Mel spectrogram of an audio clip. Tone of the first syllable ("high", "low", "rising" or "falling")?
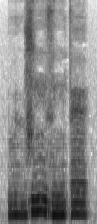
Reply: low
